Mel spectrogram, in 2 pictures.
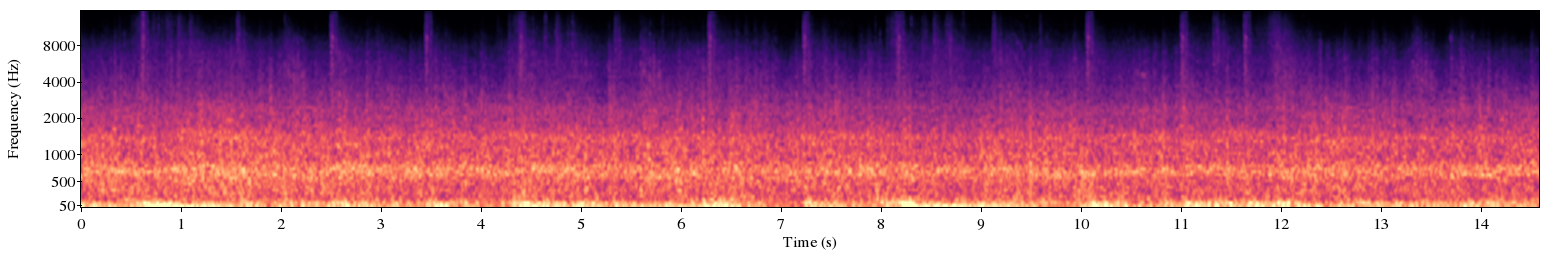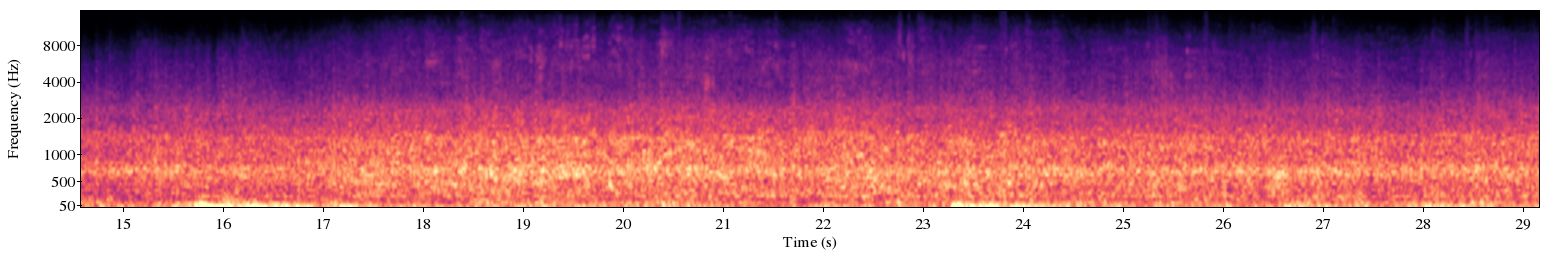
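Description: Weapons clash and clang in a large battle.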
